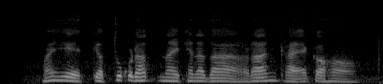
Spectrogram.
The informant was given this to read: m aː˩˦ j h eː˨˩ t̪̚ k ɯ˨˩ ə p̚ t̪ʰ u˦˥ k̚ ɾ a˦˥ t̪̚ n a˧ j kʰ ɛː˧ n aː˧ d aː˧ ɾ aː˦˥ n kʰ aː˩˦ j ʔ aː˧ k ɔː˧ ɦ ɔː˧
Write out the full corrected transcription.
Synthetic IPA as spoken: m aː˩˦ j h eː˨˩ t̪̚ k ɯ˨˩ ə p̚ t̪ʰ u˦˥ k̚ ɾ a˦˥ t̪̚ n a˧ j kʰ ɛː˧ n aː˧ d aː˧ ɾ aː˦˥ n kʰ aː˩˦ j ʔ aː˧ k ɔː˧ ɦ ɔː˧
